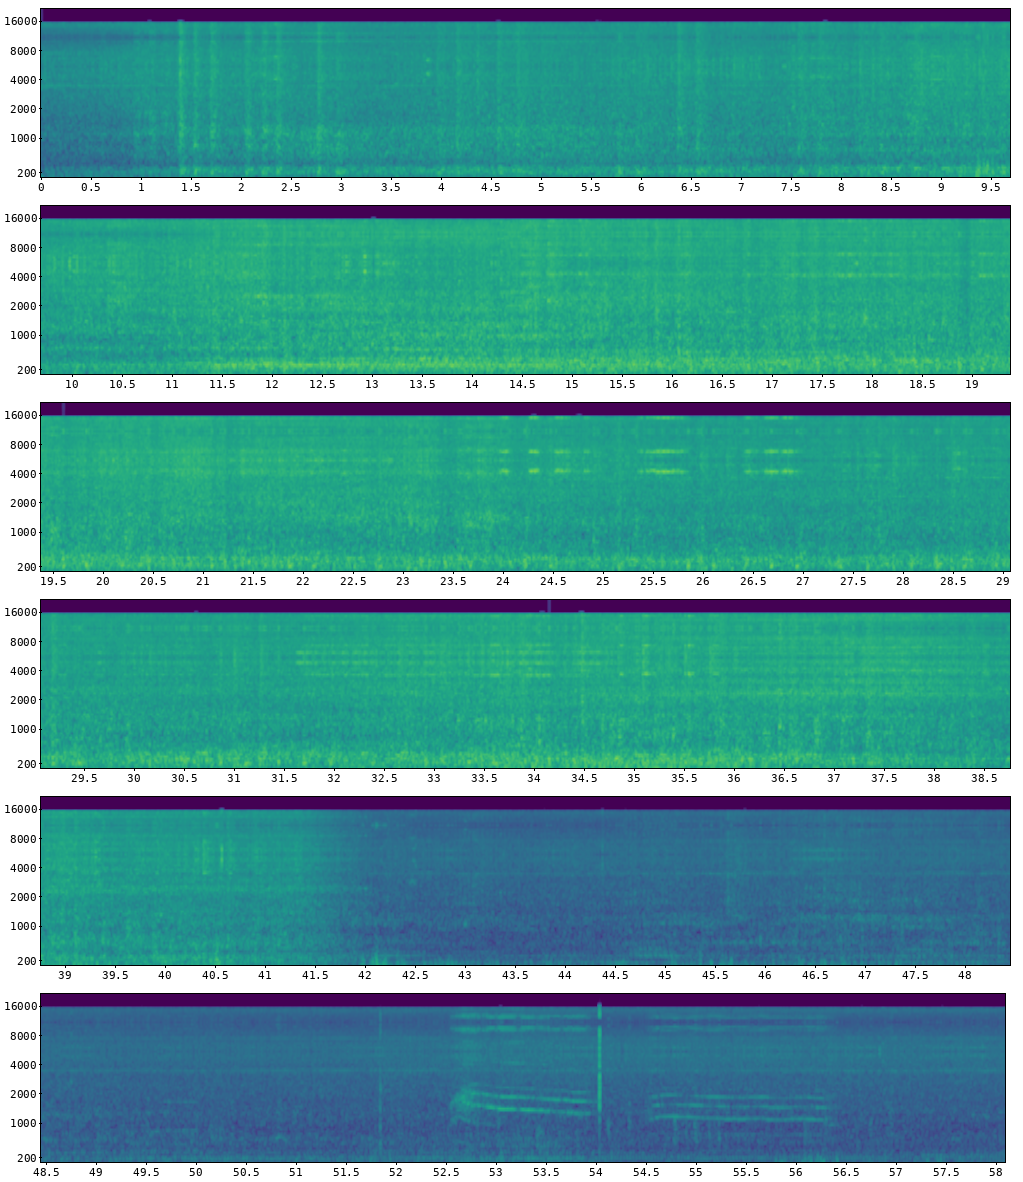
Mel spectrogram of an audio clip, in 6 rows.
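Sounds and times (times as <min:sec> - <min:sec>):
passenger train passing: 0:00.0 - 0:58.0
train wheels clattering over rails: 0:00.9 - 0:41.8
high wheel squeals: 0:16.8 - 0:21.7, 0:23.1 - 0:27.2, 0:31.6 - 0:36.3.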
